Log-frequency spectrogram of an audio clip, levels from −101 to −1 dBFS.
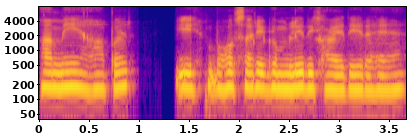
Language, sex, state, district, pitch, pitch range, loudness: Hindi, female, Uttar Pradesh, Lalitpur, 170 Hz, 165-180 Hz, -16 LUFS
